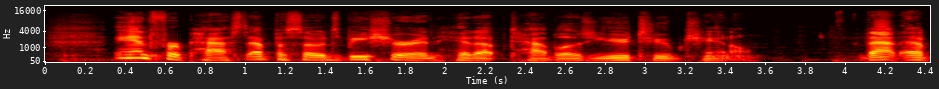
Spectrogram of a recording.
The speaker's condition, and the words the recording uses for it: None; typical speech.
